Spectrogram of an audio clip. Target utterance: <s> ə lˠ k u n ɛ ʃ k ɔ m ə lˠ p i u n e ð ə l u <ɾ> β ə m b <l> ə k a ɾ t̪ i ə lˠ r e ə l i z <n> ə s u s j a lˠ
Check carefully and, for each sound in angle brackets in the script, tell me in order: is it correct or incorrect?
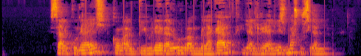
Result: correct, correct, correct, incorrect: m

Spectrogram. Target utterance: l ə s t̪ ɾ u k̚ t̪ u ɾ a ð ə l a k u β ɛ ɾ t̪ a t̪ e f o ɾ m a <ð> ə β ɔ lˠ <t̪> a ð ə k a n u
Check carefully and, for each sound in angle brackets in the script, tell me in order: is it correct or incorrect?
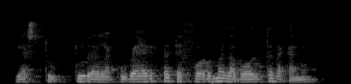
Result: correct, correct

